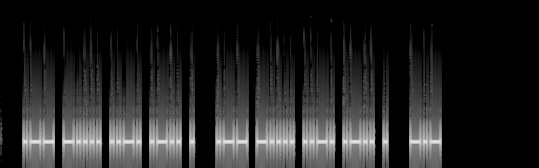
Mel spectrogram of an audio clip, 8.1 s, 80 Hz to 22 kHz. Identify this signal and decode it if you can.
Morse code, heard as a keyed tone, about 24 wpm, 700 Hz. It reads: W6FLE W6FLE K
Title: Speed-Racing Common QSO Phrases - 20wpm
